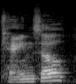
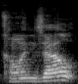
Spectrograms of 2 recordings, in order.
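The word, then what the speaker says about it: Köinzell: Mostly because I just wanted to figure out how Kainzel's name is pronounced, which apparently that's how it's pronounced, Kainzel. I always pronounce it Coenzel because I don't know how umlauts work.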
